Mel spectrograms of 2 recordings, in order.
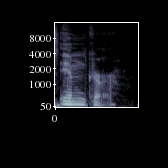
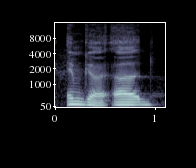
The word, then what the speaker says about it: Imgur: is it pronounced Imgur or Imgur? – I think it's Imgur. – Imgur.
